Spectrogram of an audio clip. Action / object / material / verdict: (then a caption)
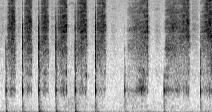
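scrape / chalk stick on a slate chalkboard / chalk / none. Fingertips hold a yellow chalk stick and shade a petal on a flat, solid black chalkboard with rapid short back-and-forth scratches. About nine quick, scratchy strokes are heard, each a bright, gritty rasp with a brief tap at its start, repeating at a fairly steady pace.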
